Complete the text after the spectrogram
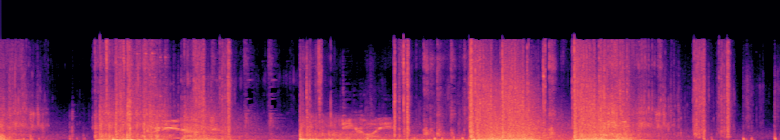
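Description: Rifle shots ring out in loud bursts.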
